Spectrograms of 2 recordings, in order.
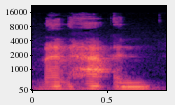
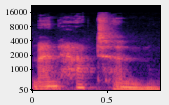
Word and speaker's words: Manhattan: glottal stop in speech i have friends from new york city who would pronounce the name of their borough manhattan and would find it a bit unusual or goofy if someone said manhattan with a an actual frontal t sound right that would indicate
